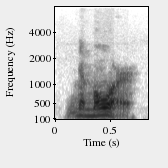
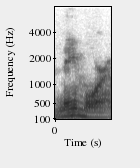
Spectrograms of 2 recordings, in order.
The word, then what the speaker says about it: Namor: what i mean um kevin smith still says still says no more instead of namor i'm like dude stop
